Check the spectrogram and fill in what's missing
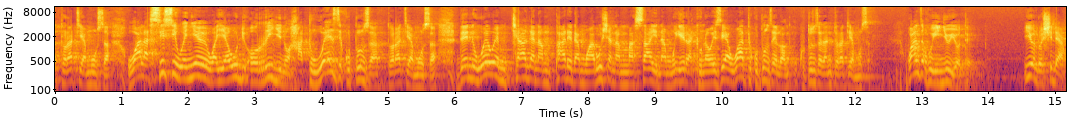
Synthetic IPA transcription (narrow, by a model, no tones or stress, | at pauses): atɔɾatijamusa | walasisiwɛɲɛwɛwaʄauɗiɔɾiʄinɔhatuwɛzikutunzatɔɾatijamusa | ðɛniwɛwɛm̩t͡ʃaɠanam̩paɾɛnamwaɾuʃanam̩masainamuiɾakiunawɛzɛawapikutunzailkutunzananitɔɾatijamusḁkwanzaɦuiʄuijɔtɛ | hijɔndɔʃiɗaja̰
